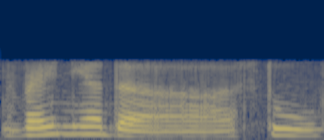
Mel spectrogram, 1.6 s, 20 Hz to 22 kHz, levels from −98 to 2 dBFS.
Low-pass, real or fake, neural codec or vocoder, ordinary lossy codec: 3.6 kHz; fake; vocoder, 22.05 kHz, 80 mel bands, WaveNeXt; none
